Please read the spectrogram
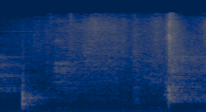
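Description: A small steel tool being handled and set down upright on a wooden workbench: two short knocks, a light one just after the start and a sharper one near the end, over quiet room tone.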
